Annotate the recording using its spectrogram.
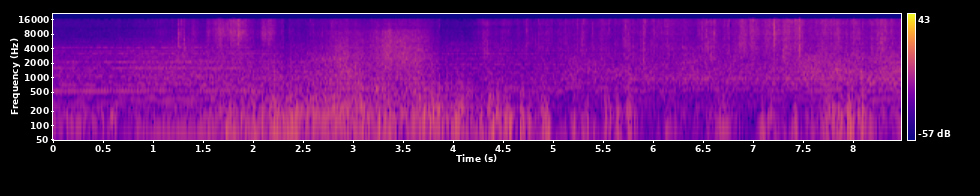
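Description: Wind buffeting the microphone, with water splashing as a black Labrador plunges into a river and swims; the splashing is strongest from about two to four seconds in. Music plays faintly underneath.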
